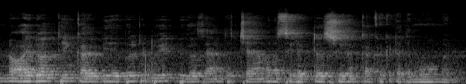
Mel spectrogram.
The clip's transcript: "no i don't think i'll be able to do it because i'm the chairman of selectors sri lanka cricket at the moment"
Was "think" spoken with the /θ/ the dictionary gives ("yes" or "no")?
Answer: no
